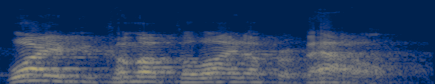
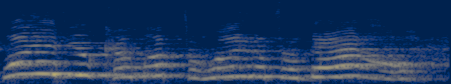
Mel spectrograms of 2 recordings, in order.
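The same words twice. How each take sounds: First: It is said in a big biker's gruff voice. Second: It is said in an ordinary, unthreatening voice.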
